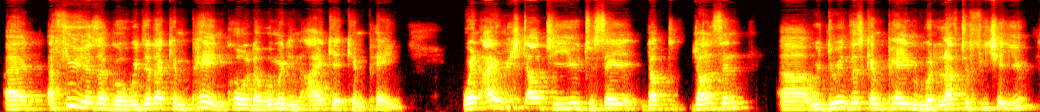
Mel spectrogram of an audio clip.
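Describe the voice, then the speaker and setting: A man's voice: fairly high pitch, moderate pace, a little mellow. A man from Africa, hosting an interview over a video call, effusive and enthusiastic with stammered restarts. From South Africa. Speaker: host. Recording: roomy echo.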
